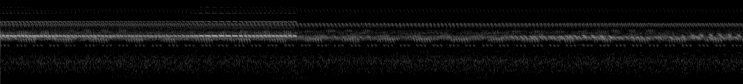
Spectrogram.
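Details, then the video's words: Chorus of bell crickets and crickets from Narita, Chiba, Japan, TASCAM Portacapture X8: a bright continuous ringing tone with fast pulses for three seconds, then a sudden drop to a quieter, rhythmic chirping that slowly strengthens. "スズムシとコオロギの鳴き声 - Chirping of crickets"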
